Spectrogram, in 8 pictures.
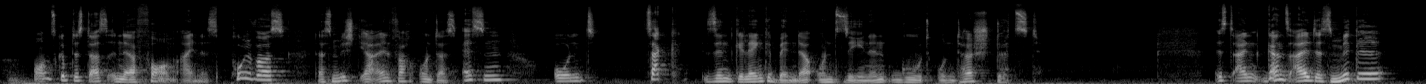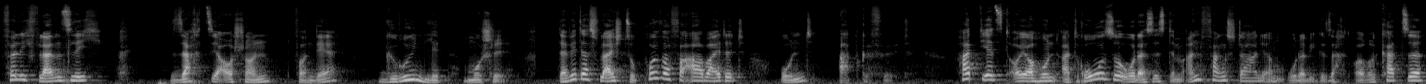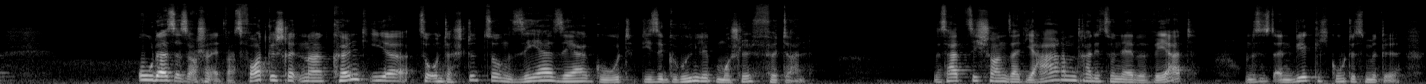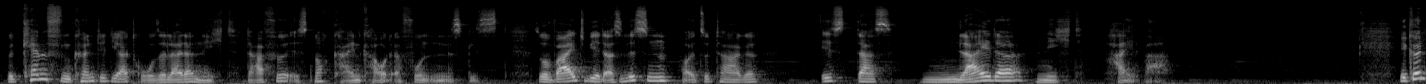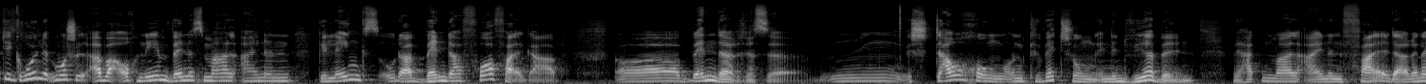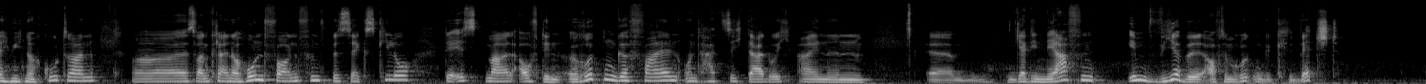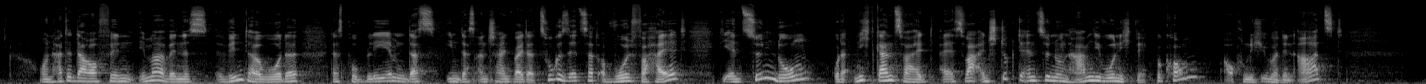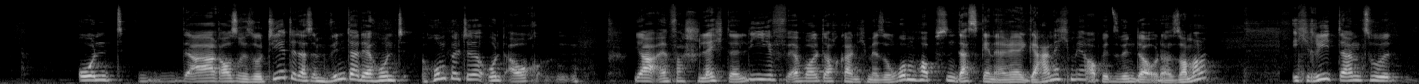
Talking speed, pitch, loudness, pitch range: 140 wpm, 145 Hz, -27 LUFS, 120-180 Hz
